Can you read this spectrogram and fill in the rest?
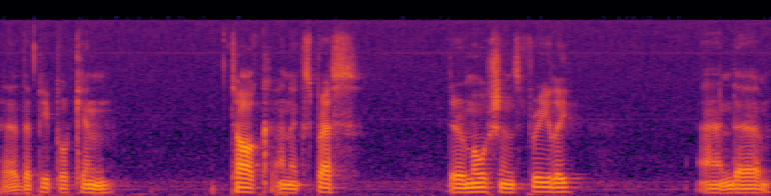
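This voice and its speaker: A man's voice: extremely low pitch, fairly even intonation, slow, pauses often. A man in his twenties from Serbia, giving a personal testimony hesitantly, with many fillers and restarts. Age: 20s. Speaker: interviewee.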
